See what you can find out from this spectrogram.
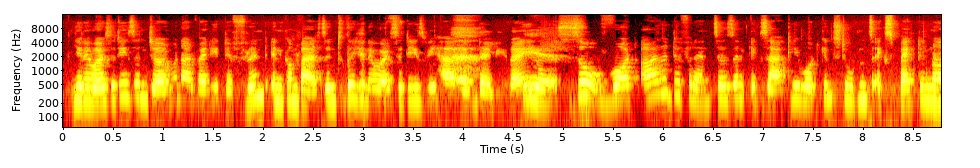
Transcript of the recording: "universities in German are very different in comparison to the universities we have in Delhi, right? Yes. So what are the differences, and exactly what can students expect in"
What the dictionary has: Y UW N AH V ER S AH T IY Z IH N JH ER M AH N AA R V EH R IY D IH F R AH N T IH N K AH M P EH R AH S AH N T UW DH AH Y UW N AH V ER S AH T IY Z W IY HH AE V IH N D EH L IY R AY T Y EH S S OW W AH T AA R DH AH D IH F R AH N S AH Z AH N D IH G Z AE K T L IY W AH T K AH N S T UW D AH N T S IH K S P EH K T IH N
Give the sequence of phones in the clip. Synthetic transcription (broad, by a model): Y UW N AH V ER S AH T IY Z IH N JH ER M AH N AA R V EH R IY D IH F R AH N T IH N K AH M P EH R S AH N T UW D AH Y UW N AH V ER S AH T IY Z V IY HH AE V IH N D EH L IY R AY T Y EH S S OW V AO T AA R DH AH D IH F R AH N S AH Z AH N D IH G Z AE K T L IY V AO T K AH N S T UW D AH N T S IH K S P EH K T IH N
